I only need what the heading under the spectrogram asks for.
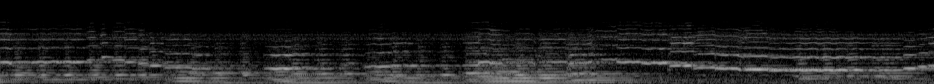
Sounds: Music, fiddle, Musical instrument

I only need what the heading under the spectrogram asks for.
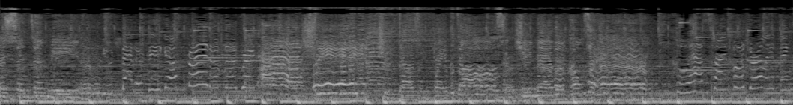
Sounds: Music, Theme music

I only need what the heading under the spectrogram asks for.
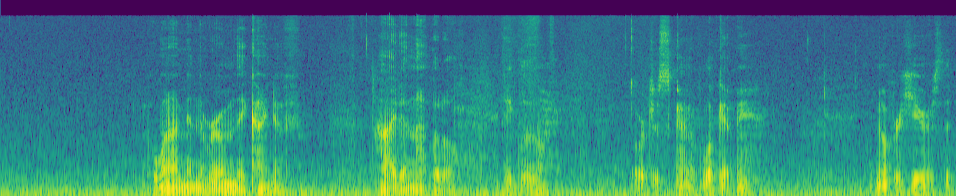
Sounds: Speech

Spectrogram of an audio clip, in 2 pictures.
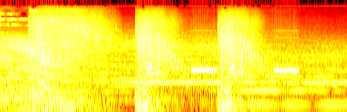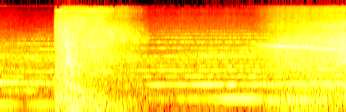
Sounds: Music

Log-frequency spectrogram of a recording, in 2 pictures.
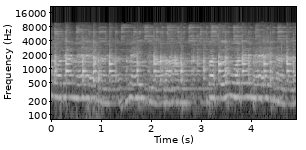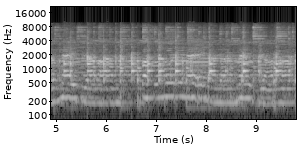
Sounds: Music, Male singing

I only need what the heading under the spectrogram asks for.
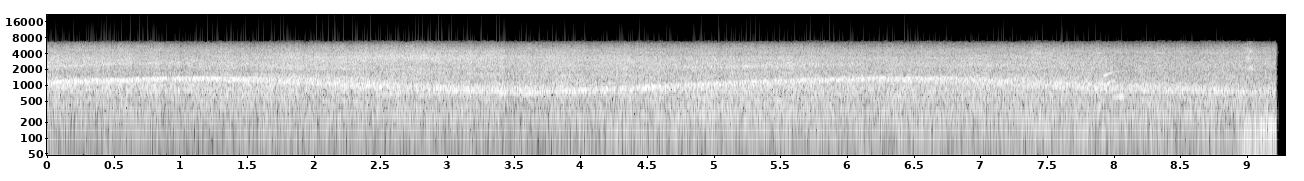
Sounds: Police car (siren), Siren, Emergency vehicle

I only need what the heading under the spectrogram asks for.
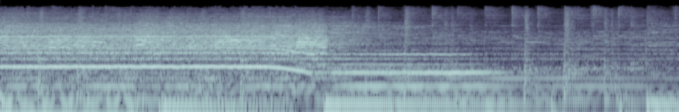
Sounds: Music, Psychedelic rock, Punk rock

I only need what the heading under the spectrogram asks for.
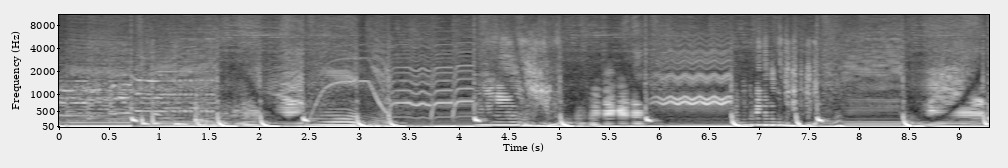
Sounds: Music, Dubstep

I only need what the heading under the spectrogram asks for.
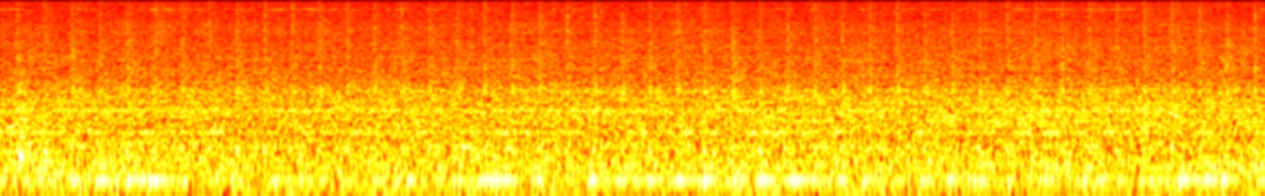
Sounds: Engine

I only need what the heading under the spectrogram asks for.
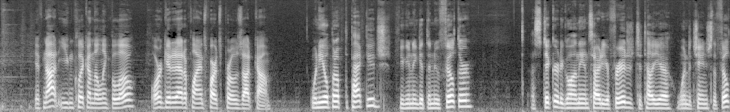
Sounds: Music, Speech

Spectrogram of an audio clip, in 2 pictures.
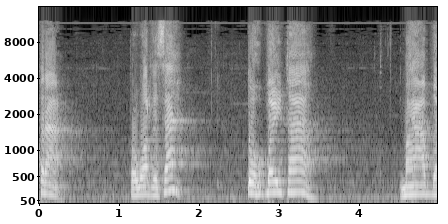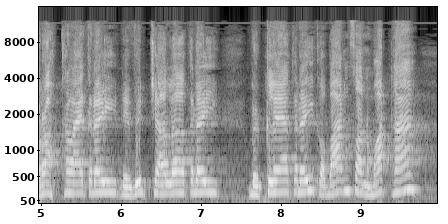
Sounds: man speaking, Narration, Speech

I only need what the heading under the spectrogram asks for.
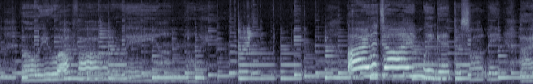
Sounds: Plucked string instrument, Singing, Musical instrument, Music

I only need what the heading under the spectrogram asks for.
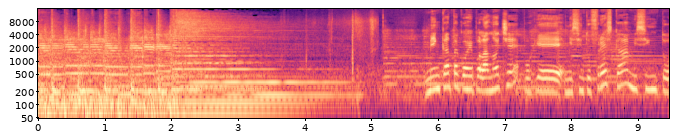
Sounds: Music, Run, Speech

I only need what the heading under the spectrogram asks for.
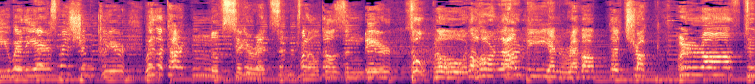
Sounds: Music

